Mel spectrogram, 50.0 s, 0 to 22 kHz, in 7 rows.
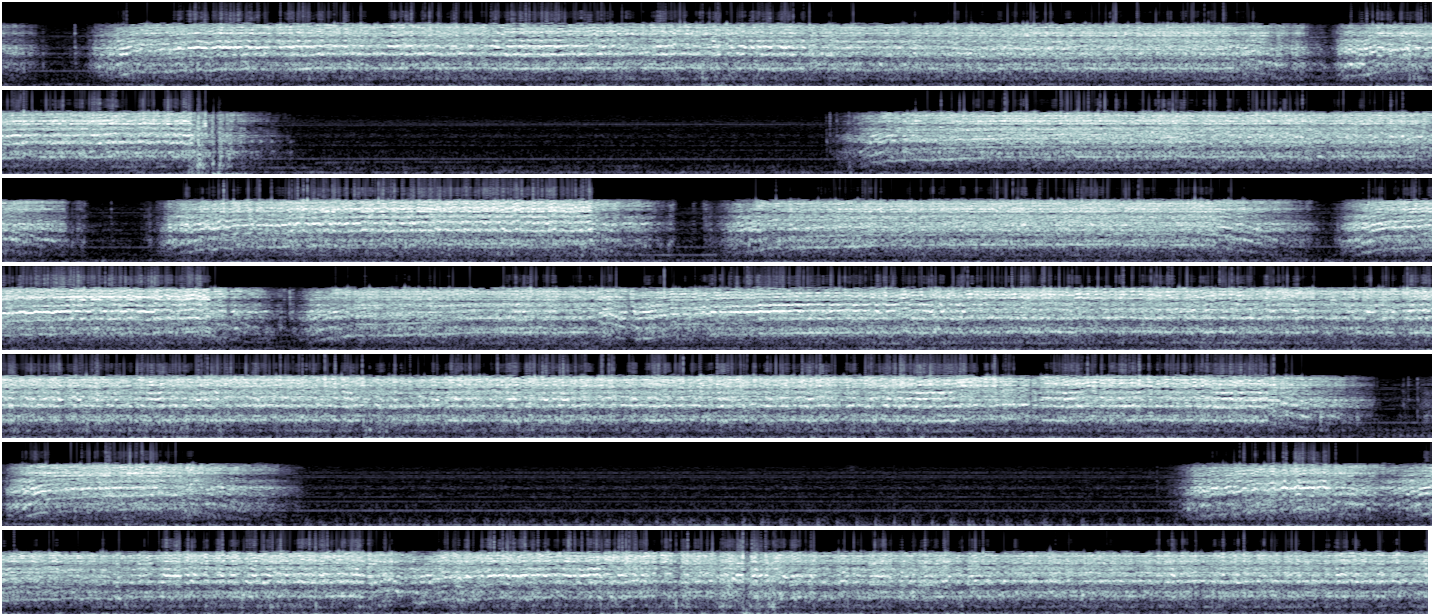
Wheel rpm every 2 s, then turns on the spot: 140, 230, 210, 160, 50, 20, 190, 110, 160, 160, 140, 140, 210, 220, 230, 230, 230, 150, 80, 0, 10, 130, 210, 210, 230.
none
